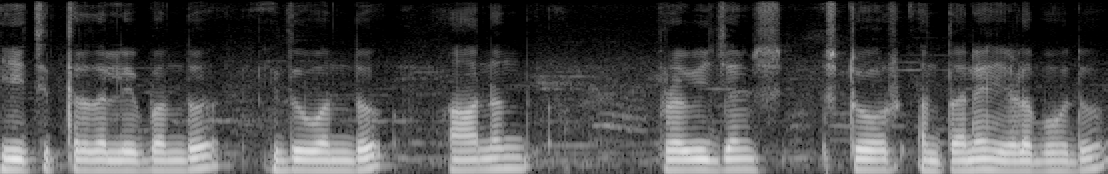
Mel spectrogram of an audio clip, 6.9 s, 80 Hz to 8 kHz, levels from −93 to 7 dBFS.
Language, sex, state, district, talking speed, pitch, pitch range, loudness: Kannada, male, Karnataka, Raichur, 85 wpm, 125 Hz, 120-135 Hz, -14 LUFS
